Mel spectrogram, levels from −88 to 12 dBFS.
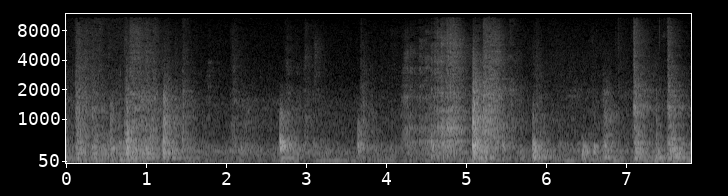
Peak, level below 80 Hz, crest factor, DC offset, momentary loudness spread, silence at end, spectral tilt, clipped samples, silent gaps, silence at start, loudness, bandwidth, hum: -12 dBFS; -52 dBFS; 24 dB; under 0.1%; 15 LU; 0 s; -5.5 dB/octave; under 0.1%; none; 0 s; -35 LUFS; 11.5 kHz; none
